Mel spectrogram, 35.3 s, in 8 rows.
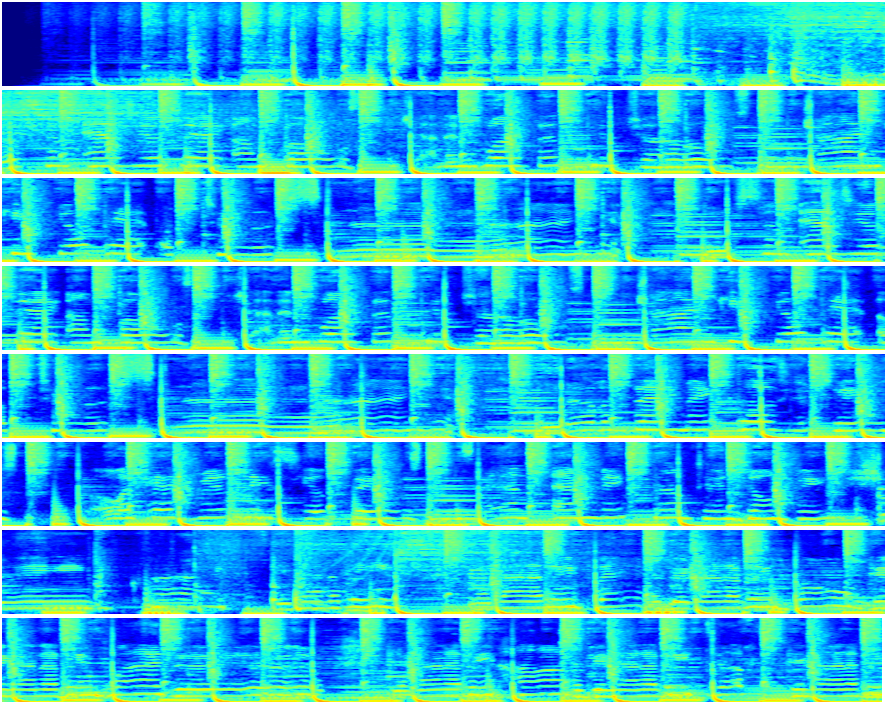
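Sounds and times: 
disco funk remix music: 0.1s - 35.2s.

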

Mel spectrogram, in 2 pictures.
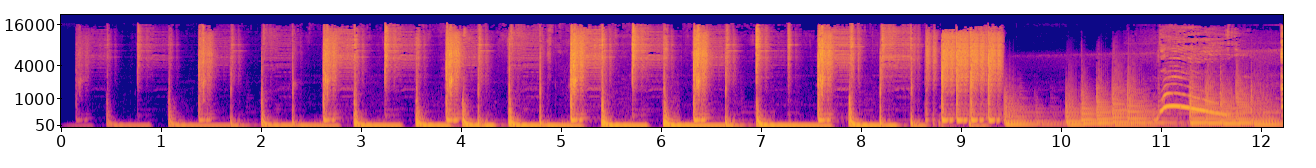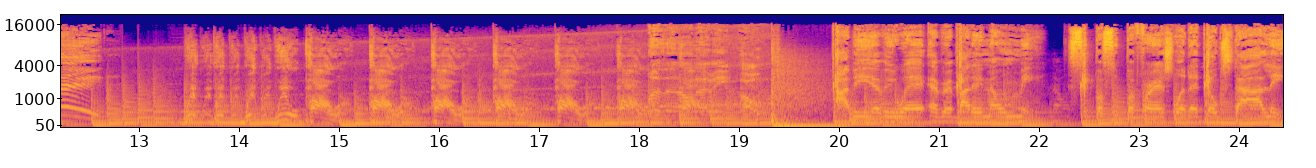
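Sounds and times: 
hip hop music: 0.1s - 24.4s.

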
